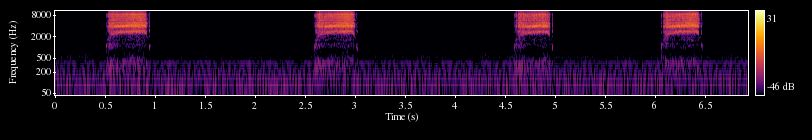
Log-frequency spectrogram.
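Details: Wild barn owl in a monitored nest box, filmed on a live cam, demanding food with harsh hissing screeches, each about a third of a second long, repeated roughly every two seconds against a steady low hum.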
